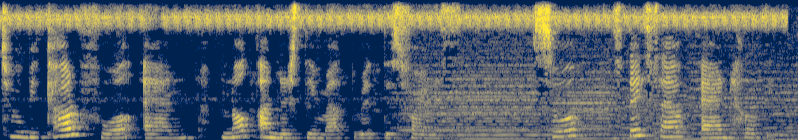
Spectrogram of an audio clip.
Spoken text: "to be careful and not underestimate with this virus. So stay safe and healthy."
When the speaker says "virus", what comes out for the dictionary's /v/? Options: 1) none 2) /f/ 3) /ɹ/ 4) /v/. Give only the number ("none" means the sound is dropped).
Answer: 2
